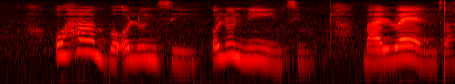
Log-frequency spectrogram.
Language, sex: Xhosa, female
